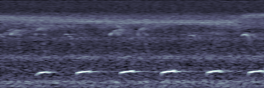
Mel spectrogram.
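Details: Brown boobook calling, voice only: a series of six short, slightly rising hooting notes, evenly spaced about every half second, over a steady background hiss of insects and night ambience.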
